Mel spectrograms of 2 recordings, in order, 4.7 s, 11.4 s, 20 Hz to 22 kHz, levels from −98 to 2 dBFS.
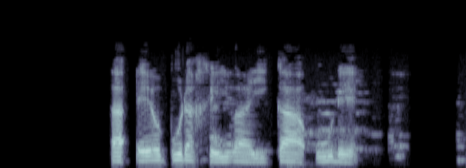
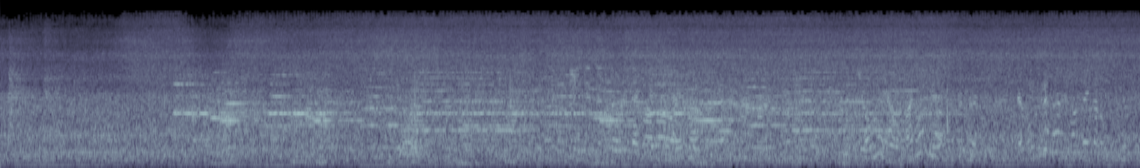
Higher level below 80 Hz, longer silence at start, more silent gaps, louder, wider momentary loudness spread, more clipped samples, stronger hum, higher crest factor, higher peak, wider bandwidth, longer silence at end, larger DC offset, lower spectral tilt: about the same, -74 dBFS vs -72 dBFS; first, 1.1 s vs 0 s; first, 1.30-1.35 s, 4.10-4.55 s vs none; first, -25 LUFS vs -31 LUFS; about the same, 5 LU vs 6 LU; neither; neither; about the same, 20 dB vs 16 dB; first, -6 dBFS vs -16 dBFS; second, 6.6 kHz vs 16.5 kHz; about the same, 0.05 s vs 0 s; neither; first, -7.5 dB/octave vs -1.5 dB/octave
